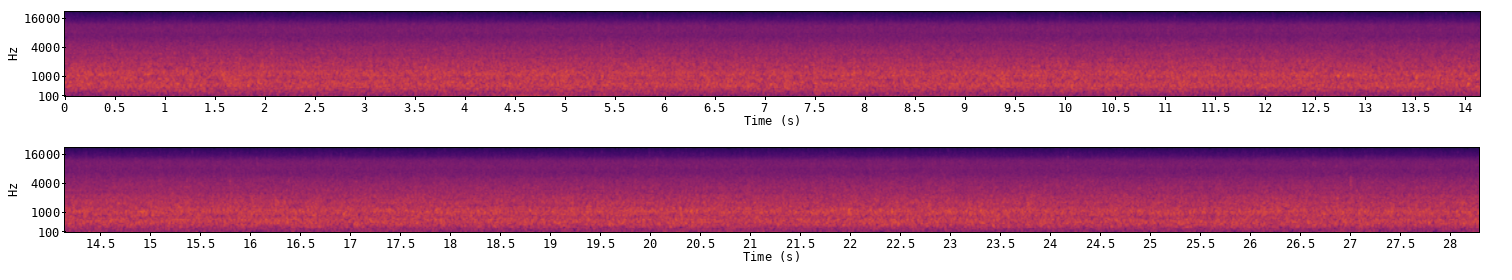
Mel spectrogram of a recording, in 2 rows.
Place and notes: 五峰旗瀑布, Jiaoxi Township, Yilan County - Waterfalls and Stream
Waterfalls and rivers
Zoom H2n MS+ XY
Jiaoxi Township, Yilan County, Taiwan, 7 December 2016, 10:54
